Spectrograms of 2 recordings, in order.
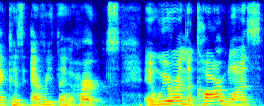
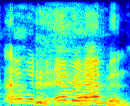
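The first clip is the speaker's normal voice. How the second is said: high laughing voice; 7 semitones higher, 5 dB louder than usual. Real, not acted. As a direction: crack up while saying it. Laughing hard.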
